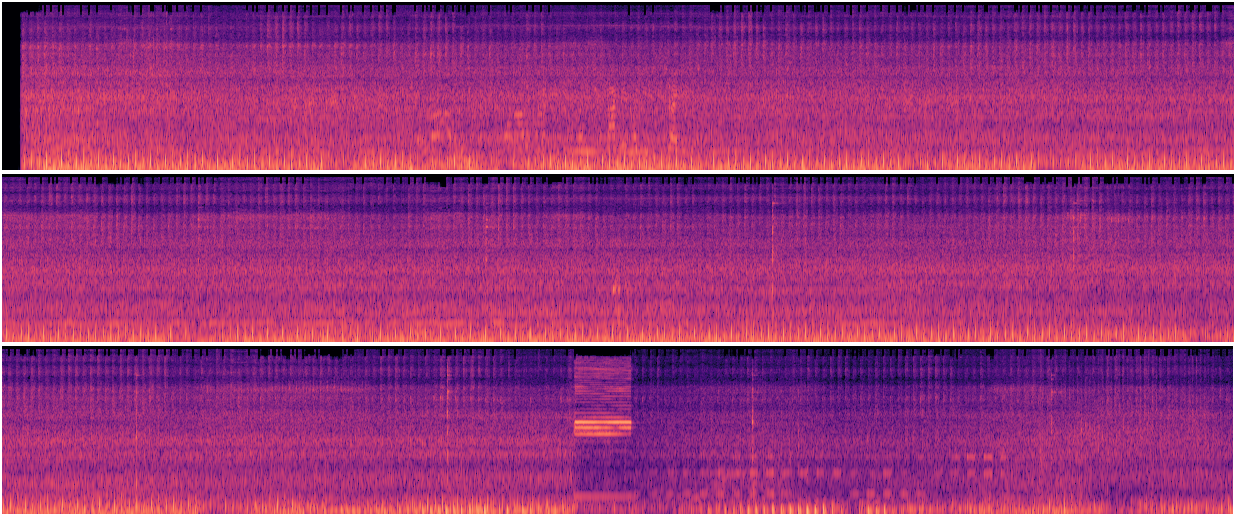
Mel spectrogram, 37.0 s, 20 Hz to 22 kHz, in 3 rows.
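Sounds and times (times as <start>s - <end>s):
diesel engine running: 0.2s - 36.9s
horn blast: 30.2s - 35.4s.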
